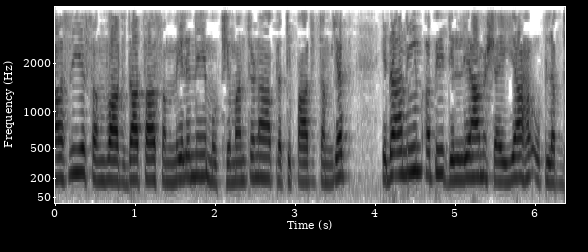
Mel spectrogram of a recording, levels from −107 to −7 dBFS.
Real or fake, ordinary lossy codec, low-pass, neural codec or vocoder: fake; none; 3.6 kHz; vocoder, 44.1 kHz, 80 mel bands, Vocos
